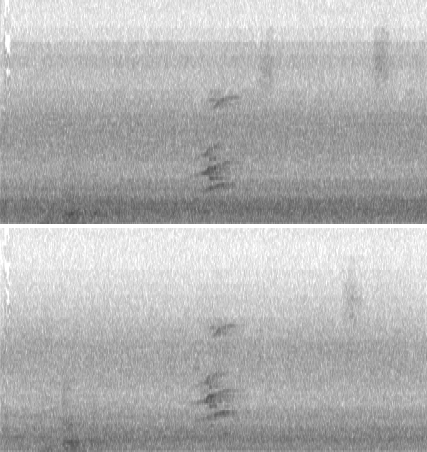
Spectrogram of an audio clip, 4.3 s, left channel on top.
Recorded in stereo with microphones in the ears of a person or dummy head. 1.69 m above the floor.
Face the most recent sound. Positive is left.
turn(degrees=0)  # may be behind; listen again after turning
